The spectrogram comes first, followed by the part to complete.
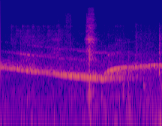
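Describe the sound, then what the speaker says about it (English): An emergency vehicle siren wails outside on a New York City street, a faint, distant tone that sweeps slowly down and then back up under low background hum, with no voices. "I heard the sirens"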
